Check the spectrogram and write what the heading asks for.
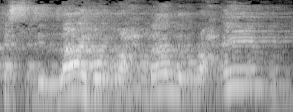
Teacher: Tapi kalau kita makhraj kita salah baca, yang harus dibaca dengan ha kecil, tapi jatuh huruf kita kepada huruf kha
